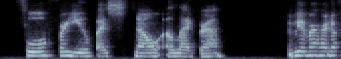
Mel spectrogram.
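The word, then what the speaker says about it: Snoh Aalegra: love and it's called fool for you by snow allegra have you ever heard of her no it's spelled snoh snow allegra and she sounds like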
